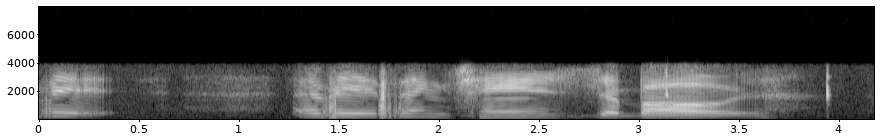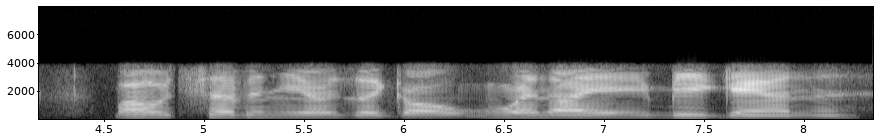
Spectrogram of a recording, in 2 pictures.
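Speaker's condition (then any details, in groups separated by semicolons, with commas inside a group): Speech impediment from birth injury; born few weeks early, oxygen loss on way to emergency room, coordination differences; speech impediment present, comfortable with own voice; speech impediment sounding unlike a regional accent, not a Midwestern accent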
